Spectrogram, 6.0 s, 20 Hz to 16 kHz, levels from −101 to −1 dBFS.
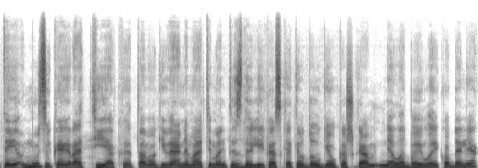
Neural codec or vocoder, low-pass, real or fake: codec, 44.1 kHz, 2.6 kbps, SNAC; 14.4 kHz; fake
